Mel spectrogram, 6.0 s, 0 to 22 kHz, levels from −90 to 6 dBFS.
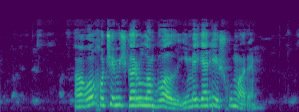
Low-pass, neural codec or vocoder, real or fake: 10.8 kHz; none; real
